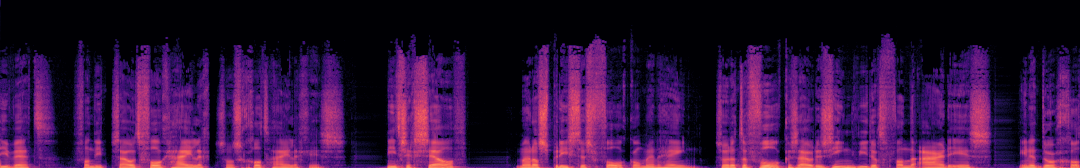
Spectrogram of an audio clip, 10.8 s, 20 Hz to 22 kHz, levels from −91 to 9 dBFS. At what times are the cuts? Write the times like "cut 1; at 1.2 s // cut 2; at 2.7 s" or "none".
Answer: cut 1; at 1.0 s // cut 2; at 2.1 s // cut 3; at 4.0 s // cut 4; at 5.9 s // cut 5; at 7.1 s // cut 6; at 8.8 s

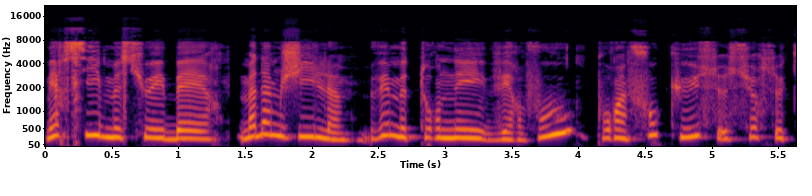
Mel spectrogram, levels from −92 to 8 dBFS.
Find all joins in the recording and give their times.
cut 1; at 1.4 s // cut 2; at 2.4 s

